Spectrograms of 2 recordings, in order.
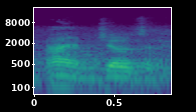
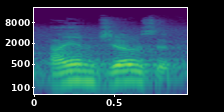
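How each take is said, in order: First: Hushed reveal. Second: Said in the usual way. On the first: Acted. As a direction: lower and much softer, almost breaking. Joseph reveals himself to brothers.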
